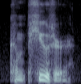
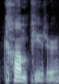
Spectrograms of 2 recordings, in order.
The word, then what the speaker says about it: computer: We don't say computer. We say computer with the stress here, and so on, right?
